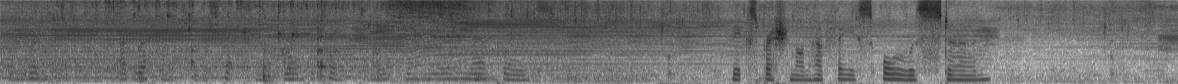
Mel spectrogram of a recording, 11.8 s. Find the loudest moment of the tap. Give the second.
3 s.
